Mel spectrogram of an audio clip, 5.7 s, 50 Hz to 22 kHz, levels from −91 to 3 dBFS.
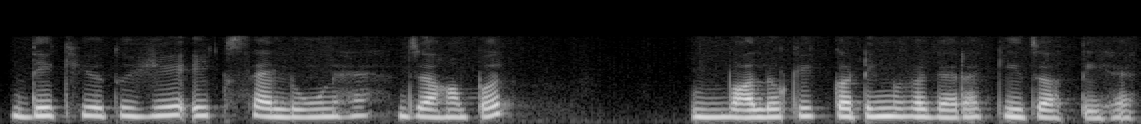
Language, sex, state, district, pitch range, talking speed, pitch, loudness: Marwari, female, Rajasthan, Churu, 205-235 Hz, 155 wpm, 220 Hz, -18 LUFS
